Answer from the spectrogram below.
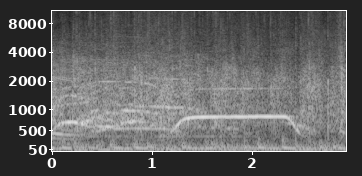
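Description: Steady audience applause, a dense wash of many hands clapping at a constant level for the whole span, with a sustained whistle-like tone gliding up and holding above the clapping.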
